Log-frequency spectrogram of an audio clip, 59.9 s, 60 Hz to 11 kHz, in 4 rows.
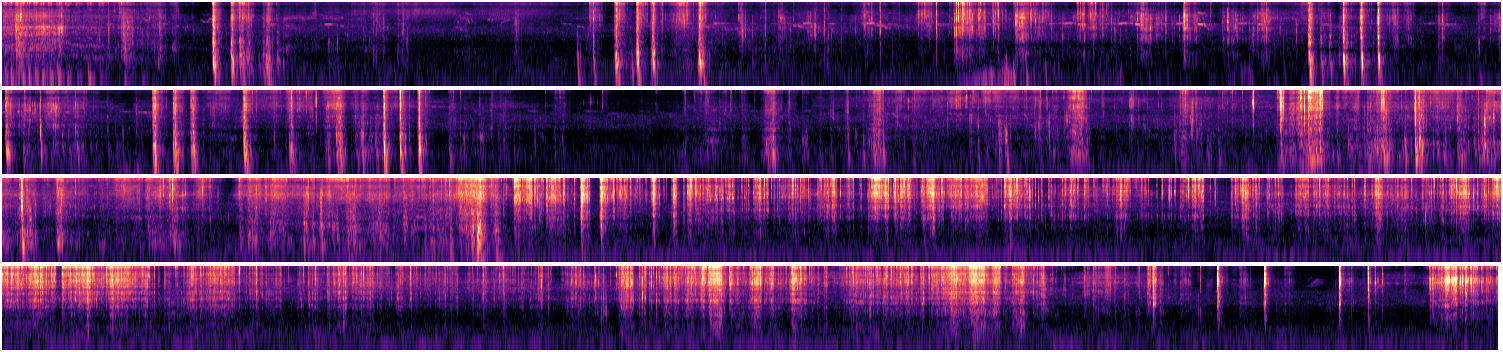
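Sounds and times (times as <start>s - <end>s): packaging crinkling and tearing: 6.1s - 19.4s, 23.5s - 59.9s.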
